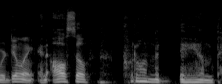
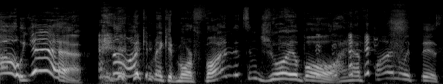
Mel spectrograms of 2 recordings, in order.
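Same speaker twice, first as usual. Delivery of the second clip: much higher, louder, hammed-up fun read; more fun; 11 semitones higher, 4 dB louder than usual. Shown as a demonstration. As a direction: overdo the fun, bouncing high. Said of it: "a little bit more fun".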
